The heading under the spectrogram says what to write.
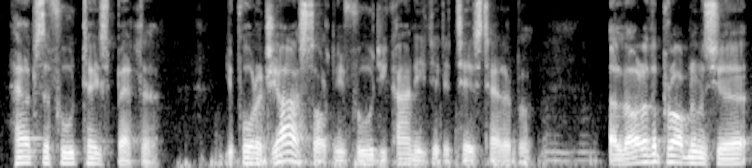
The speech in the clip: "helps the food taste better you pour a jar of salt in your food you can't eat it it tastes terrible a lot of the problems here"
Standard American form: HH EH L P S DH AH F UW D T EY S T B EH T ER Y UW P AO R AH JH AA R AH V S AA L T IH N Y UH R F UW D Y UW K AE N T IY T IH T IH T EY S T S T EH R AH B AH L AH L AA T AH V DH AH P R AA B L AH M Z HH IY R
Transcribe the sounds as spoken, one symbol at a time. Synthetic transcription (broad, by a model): HH EH L P S DH AH F UW D T EY S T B EH T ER Y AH P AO R AH JH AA S AA L T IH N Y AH F UW D Y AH K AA N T IY T IH T IH T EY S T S T EH R AH B AH L AH L AA T AH V DH AH P R AA B L AH M Z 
